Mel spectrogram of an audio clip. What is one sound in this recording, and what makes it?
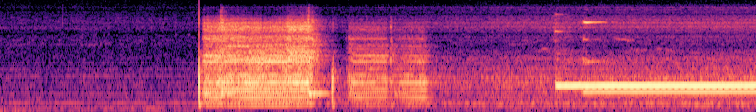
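A tape player plays sound through its small speaker.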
